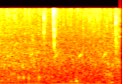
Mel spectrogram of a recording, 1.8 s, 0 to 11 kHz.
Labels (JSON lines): {"label": "biophony", "recorder": "SoundTrap 500"}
